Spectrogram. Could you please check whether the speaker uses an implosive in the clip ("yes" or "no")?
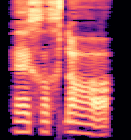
yes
